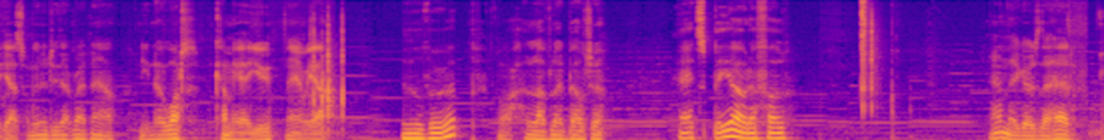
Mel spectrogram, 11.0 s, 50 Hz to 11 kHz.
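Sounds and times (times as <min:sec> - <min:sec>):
soft background music: 0:00.0 - 0:11.0
plastic piece clicking on desk: 0:08.6 - 0:09.0.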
